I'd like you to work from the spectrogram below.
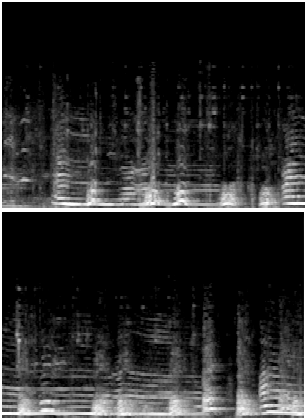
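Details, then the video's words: Several pet dogs 'singing' together: a long, steady held howl runs under bursts of short rising and falling yelps and yips, the voices overlapping in a ragged chorus with brief pauses between phrases. "Singing dogs!"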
